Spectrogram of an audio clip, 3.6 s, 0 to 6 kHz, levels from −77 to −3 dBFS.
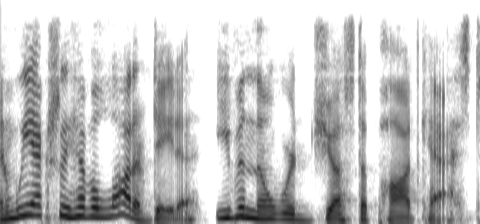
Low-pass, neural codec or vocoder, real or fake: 5.4 kHz; codec, 44.1 kHz, 7.8 kbps, DAC; fake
